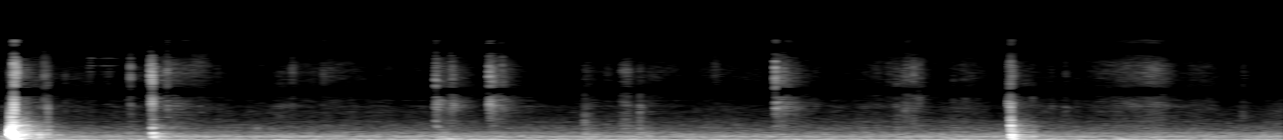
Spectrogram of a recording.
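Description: Kitchen knife and kohlrabi pieces knocking on a wooden cutting board: one sharp knock at the start, a softer one under a second later, a few faint clicks, and another knock about five seconds in, over a low steady hum.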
